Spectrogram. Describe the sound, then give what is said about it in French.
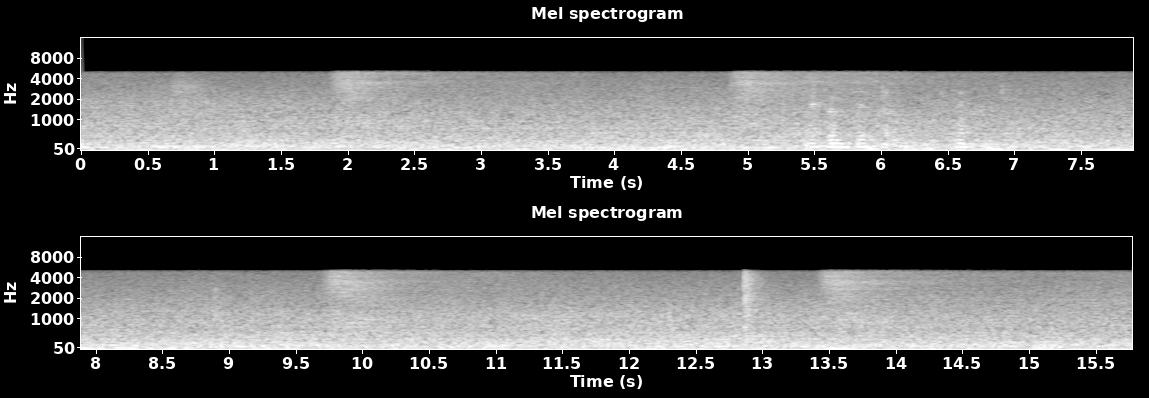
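A breathing machine hisses steadily, with soft whooshes of air recurring every few seconds in a loose cycle as it pushes air in and leaves time to exhale. The sound is fairly quiet, with no speech. “Pour expirer, la machine vous laisse le temps d'expirer. Est-ce que la machine, elle va trop vite Ou est-ce que c'est bien adapté à votre respiration”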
